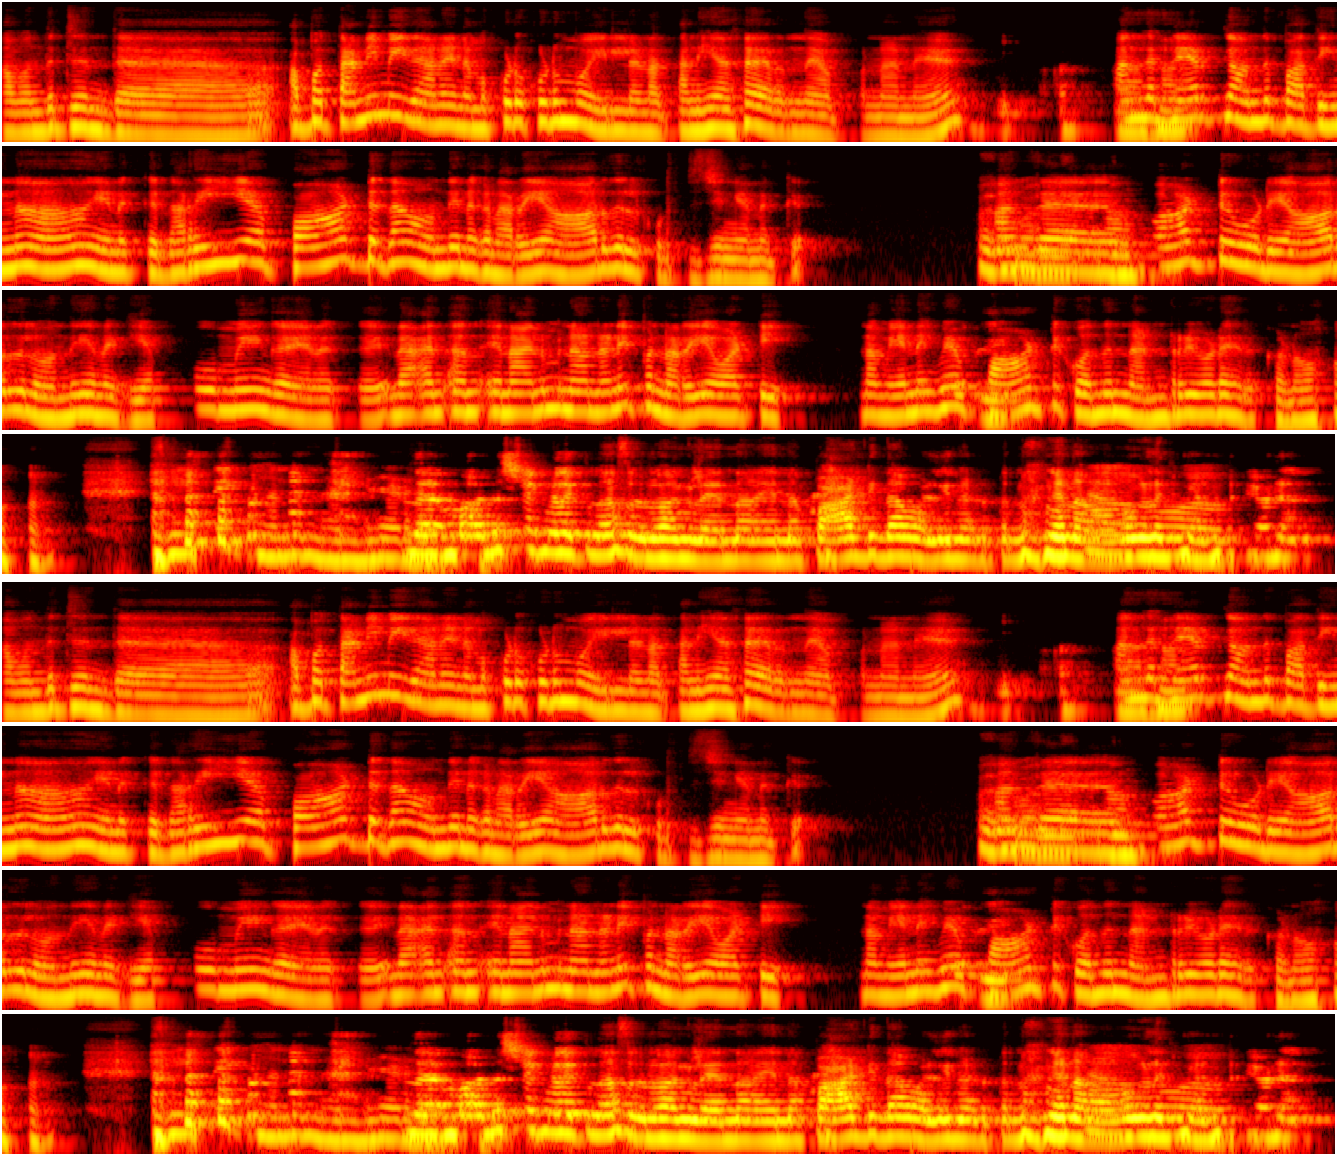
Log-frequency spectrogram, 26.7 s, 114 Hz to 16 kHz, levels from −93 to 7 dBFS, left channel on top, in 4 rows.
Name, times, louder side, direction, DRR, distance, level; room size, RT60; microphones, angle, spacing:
voice 1, 0.0-4.8 5.6-10.7 11.6-17.3 17.6-22.2 24.1-24.3 25.4-26.2, left 2 dB, 20° left, 0.5 m, -29 dB
voice 2, 5.3-6.0 11.6-12.4 18.2-18.4 20.8-21.2 21.7-26.5, equal, 5° left, 1.8 m, -23 dB
11.0 x 4.2 x 6.6 m
head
